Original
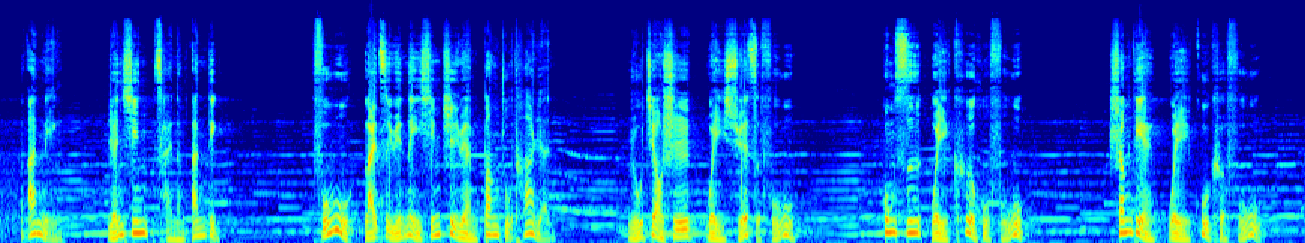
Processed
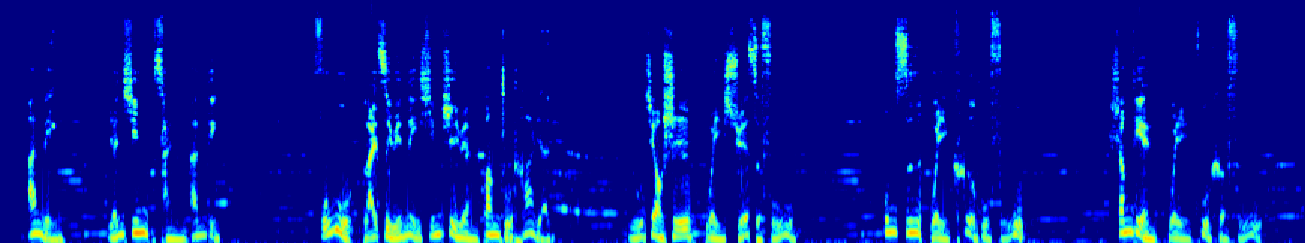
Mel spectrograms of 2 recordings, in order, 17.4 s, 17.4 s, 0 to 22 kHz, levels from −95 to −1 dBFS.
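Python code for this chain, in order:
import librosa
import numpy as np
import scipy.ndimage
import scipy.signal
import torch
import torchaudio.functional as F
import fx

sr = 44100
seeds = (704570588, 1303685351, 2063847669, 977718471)

y = fx.bin_expand(x, sr, power=3.0)
y = fx.tremolo_random(y, sr, seeds[0], hz=3.5, depth_pct=55)
y = fx.sustainer(y, sr, db_per_s=24.0)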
